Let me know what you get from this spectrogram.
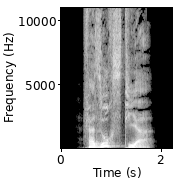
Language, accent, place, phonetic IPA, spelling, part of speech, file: German, Germany, Berlin, [fɛɐ̯ˈzuːxsˌtiːɐ̯], Versuchstier, noun, De-Versuchstier.ogg
- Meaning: laboratory animal, experimental animal, lab animal, test animal, animal subject, animal test subject; animal used in animal testing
